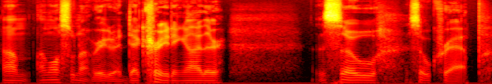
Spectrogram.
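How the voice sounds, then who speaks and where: On a very clean recording with a silent background, a man with a very deep, low pitch speaks in a bright, sharp tone marked by vocal fry. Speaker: gaming youtuber. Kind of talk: let's play commentary. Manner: halting, many fillers; casual.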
